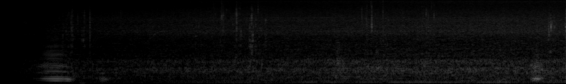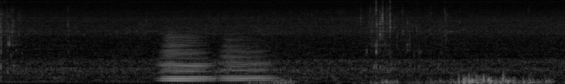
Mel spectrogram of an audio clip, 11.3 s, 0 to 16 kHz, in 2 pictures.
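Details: Male American bullfrogs in a territorial dispute give deep, resonant, drawn-out croaks, recorded in Japan at Kubokawa Ihatov on 17 June 2016.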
